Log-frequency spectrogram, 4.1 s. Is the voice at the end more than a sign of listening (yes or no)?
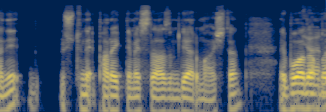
no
